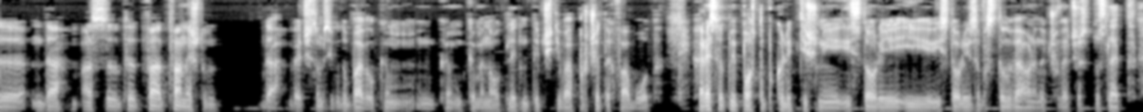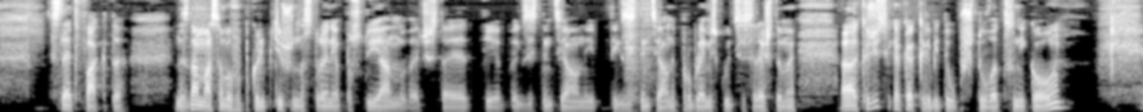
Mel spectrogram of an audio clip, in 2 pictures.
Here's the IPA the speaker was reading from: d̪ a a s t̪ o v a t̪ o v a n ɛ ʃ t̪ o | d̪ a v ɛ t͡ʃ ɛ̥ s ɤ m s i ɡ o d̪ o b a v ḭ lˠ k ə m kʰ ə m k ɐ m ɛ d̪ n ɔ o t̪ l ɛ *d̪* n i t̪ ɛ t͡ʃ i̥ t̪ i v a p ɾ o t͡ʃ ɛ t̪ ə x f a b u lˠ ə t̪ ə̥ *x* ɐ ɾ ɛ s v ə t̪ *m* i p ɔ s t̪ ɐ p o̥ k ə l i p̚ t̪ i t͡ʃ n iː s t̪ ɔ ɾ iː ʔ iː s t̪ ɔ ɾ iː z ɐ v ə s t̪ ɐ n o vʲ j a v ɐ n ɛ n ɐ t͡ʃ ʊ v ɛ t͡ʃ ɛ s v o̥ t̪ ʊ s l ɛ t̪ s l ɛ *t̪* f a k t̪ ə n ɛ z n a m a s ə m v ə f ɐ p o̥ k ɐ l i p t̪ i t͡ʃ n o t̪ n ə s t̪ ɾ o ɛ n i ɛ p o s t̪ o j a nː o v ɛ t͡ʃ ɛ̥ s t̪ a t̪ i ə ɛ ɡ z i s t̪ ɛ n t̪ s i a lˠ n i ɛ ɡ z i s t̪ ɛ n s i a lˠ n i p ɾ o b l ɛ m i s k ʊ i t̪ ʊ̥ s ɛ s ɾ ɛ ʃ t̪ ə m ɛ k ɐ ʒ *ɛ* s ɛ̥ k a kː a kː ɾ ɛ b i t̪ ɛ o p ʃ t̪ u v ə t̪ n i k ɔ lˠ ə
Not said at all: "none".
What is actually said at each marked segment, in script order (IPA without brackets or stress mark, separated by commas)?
t̪, x, m, t̪, i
